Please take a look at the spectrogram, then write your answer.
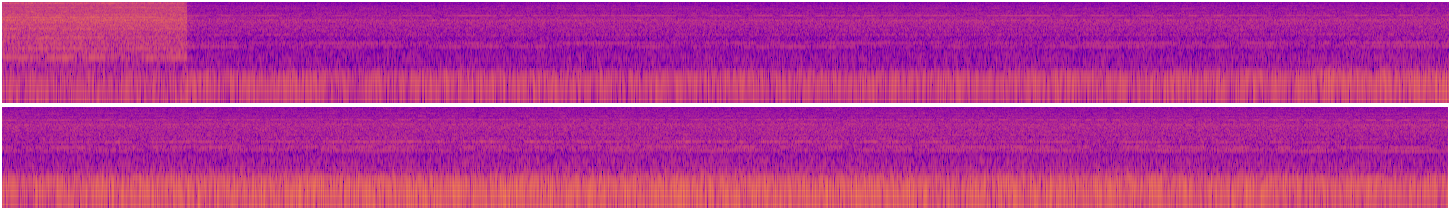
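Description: Airliner engines in Flight Simulator X during pushback, a steady low turbine drone and whine that swells louder partway through, continuous and without talk.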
